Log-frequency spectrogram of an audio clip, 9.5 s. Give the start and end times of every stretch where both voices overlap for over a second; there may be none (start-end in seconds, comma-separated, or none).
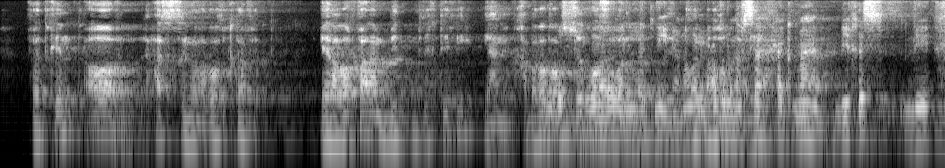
5.4-7.7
